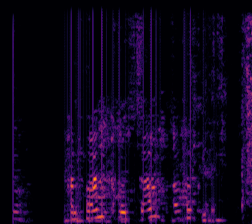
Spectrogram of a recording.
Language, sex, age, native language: Icelandic, female, 11, Icelandic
